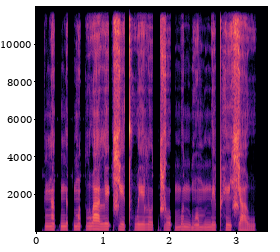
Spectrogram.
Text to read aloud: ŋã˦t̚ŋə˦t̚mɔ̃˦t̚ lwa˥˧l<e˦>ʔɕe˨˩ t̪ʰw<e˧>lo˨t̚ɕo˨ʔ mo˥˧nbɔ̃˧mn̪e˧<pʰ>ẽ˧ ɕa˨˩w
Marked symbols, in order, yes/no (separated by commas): yes, yes, yes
